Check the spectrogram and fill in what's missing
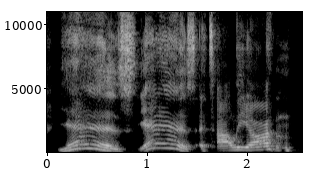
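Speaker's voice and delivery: high, bright put-on Italian accent, Italian. landed with a fall; mock Italian accent. Answering chat's praise of his accent, hammy mock Italian accent. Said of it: "Your accent is improving".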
